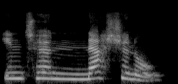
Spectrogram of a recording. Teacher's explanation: for the word international we actually stressed the third syllable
